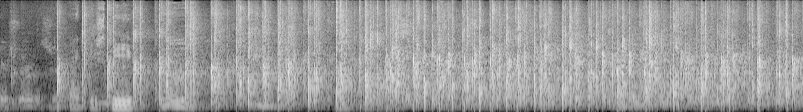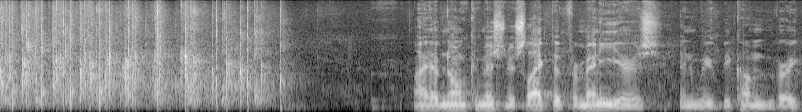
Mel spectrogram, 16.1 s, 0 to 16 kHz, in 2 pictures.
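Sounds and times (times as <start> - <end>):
small group applauding: 0.5 - 11.2.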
